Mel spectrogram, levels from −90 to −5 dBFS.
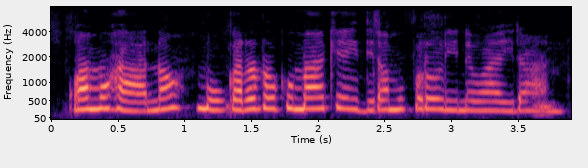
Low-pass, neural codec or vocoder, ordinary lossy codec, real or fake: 7.2 kHz; codec, 16 kHz, 4 kbps, FreqCodec, larger model; none; fake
